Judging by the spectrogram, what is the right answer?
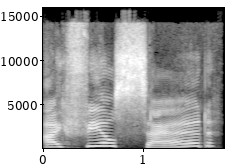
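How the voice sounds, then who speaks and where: A woman talking in a casual, reflective monologue, halting and restarting often, with a slightly nasal, stuffed-up voice. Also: sits high, lively intonation, no echo. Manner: halting, many restarts and soft laughs. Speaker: vlogger.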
